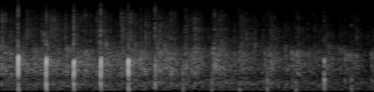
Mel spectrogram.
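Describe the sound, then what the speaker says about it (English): Scattered applause from a conference audience at an African business summit, starting with a few sharp, distinct hand claps near the microphone and thinning into softer, sparser clapping across the room. "Please, a round of applause."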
